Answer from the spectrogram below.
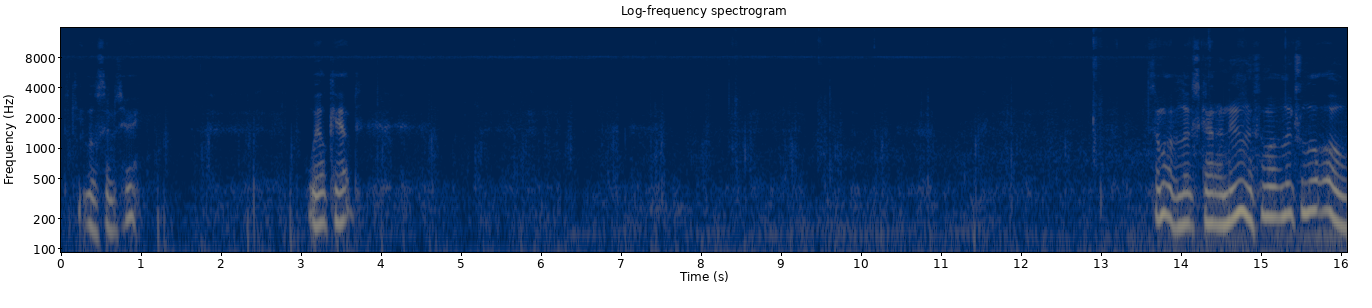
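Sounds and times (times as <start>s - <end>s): footsteps on grass: 0.0s - 16.0s.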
